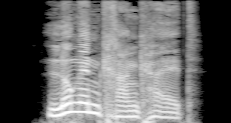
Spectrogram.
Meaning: lung disease
- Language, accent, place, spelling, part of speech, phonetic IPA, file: German, Germany, Berlin, Lungenkrankheit, noun, [ˈlʊŋənˌkʁaŋkhaɪ̯t], De-Lungenkrankheit.ogg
